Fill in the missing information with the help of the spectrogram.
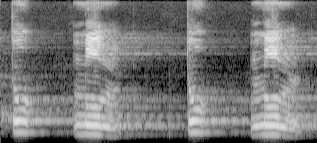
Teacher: شکل میں ہے اور حمزہ کے اوپر جزم ہے تو حمزہ ساکنہ کے پڑھنے میں جھٹکا ہوتا ہے، یہاں پر جھٹکا لگائیں گے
